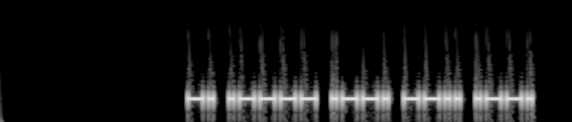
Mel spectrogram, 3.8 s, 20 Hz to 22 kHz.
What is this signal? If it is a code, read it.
Morse code, heard as a keyed tone, about 36 wpm, 700 Hz. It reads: N1PZP
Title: USA Call Signs - 5 Characters - 4x Character Spacing - 35wpm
